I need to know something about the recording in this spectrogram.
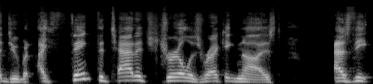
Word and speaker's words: Tadich: He was calling it like Tadik or something like that. Did you hear that? Yeah, it was weird. He didn't know how to pronounce Tadich.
